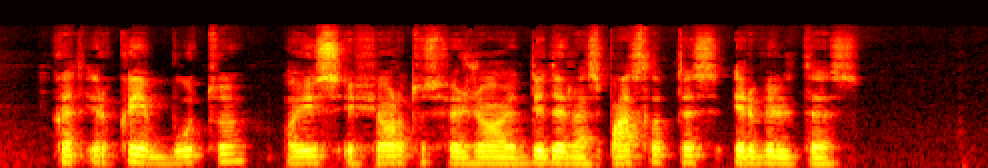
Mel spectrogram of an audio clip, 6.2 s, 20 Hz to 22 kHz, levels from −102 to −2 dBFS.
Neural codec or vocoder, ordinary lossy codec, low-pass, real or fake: none; AAC, 32 kbps; 19.8 kHz; real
